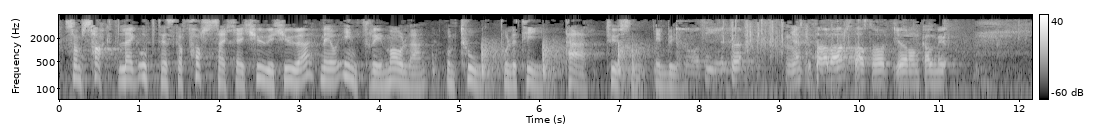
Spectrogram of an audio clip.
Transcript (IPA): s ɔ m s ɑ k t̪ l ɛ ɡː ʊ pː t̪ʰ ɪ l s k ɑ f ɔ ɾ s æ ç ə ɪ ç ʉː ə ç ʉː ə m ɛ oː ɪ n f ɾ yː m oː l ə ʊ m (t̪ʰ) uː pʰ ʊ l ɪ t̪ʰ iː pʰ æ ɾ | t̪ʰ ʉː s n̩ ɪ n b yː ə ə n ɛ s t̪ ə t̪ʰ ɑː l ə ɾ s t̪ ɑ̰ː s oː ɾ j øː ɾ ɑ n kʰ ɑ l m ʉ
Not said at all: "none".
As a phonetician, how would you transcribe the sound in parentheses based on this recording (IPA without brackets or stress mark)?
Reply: t̪ʰ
